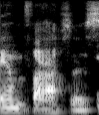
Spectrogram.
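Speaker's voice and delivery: emphasis said as em-FASS-is; wrong emphasis. Shown as a demonstration. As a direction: jokingly stress the middle of emphasis. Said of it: "emphasis on the wrong syllable".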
